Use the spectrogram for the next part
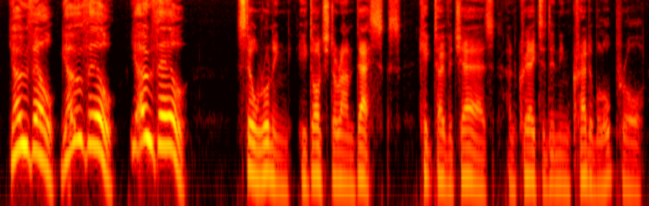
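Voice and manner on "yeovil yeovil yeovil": high, loud frantic yells; shouting. Acted. Bunny racing through the offices, yelling for Yeovil, high and loud. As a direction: yell the name like a panicked alarm. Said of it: "Bunny began to shout".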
